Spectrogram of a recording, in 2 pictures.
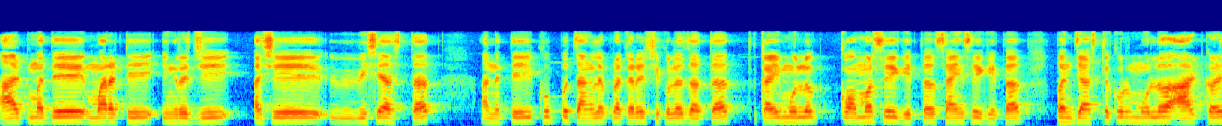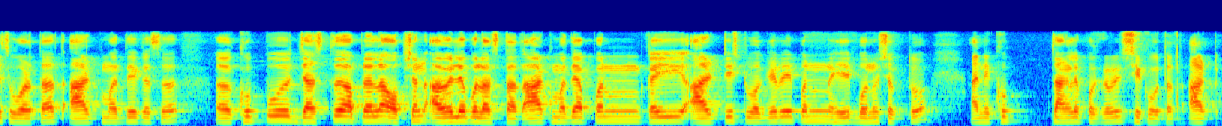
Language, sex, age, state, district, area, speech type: Marathi, male, 18-30, Maharashtra, Buldhana, urban, spontaneous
